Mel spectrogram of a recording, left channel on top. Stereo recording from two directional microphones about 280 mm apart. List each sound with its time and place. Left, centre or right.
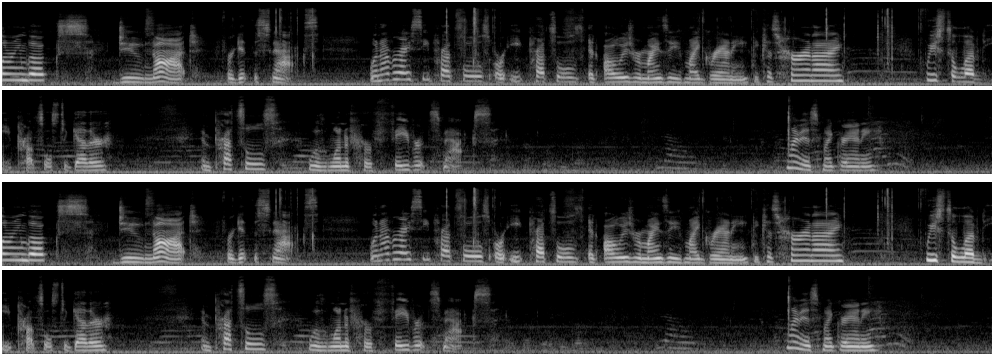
0.0 s a woman's voice: centre
9.2 s a woman's voice: right
17.7 s a woman's voice: centre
